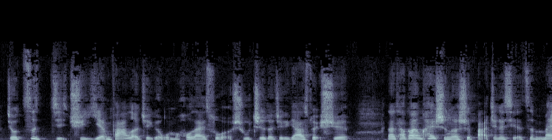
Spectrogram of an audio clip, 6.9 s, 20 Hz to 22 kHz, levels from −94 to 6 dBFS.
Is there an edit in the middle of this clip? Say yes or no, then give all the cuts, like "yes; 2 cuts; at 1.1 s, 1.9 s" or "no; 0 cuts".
no; 0 cuts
